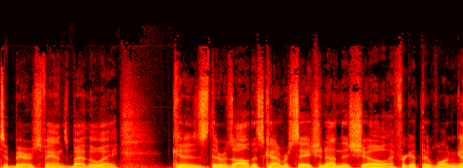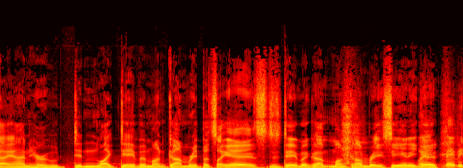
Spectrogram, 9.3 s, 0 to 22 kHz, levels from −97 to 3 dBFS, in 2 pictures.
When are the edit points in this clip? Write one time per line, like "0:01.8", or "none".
none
